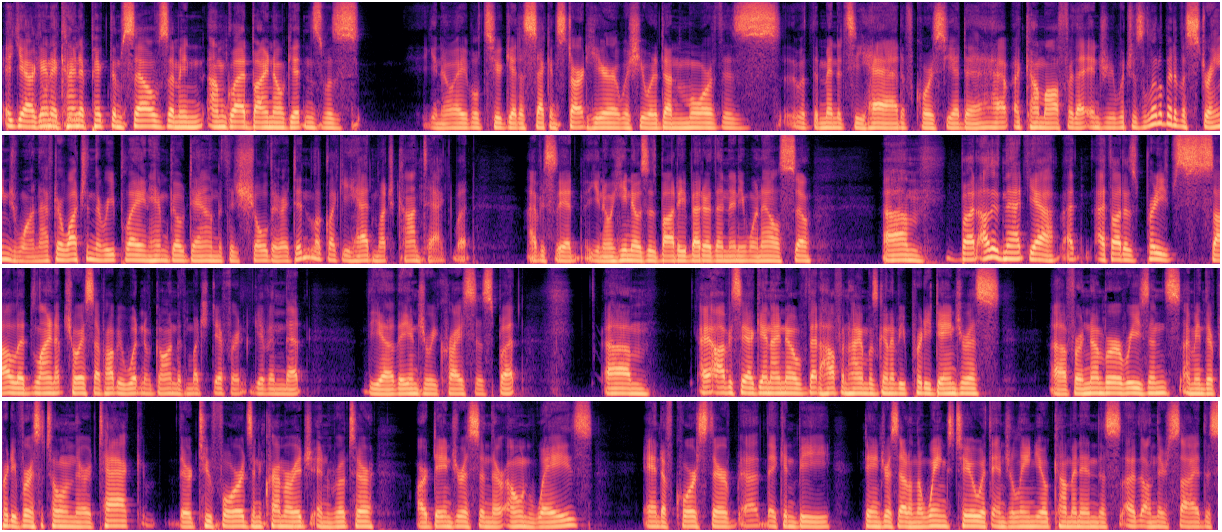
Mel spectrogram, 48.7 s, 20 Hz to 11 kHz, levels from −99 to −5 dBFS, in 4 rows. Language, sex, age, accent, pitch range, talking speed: English, male, 20-39, American, 115-130 Hz, 225 wpm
